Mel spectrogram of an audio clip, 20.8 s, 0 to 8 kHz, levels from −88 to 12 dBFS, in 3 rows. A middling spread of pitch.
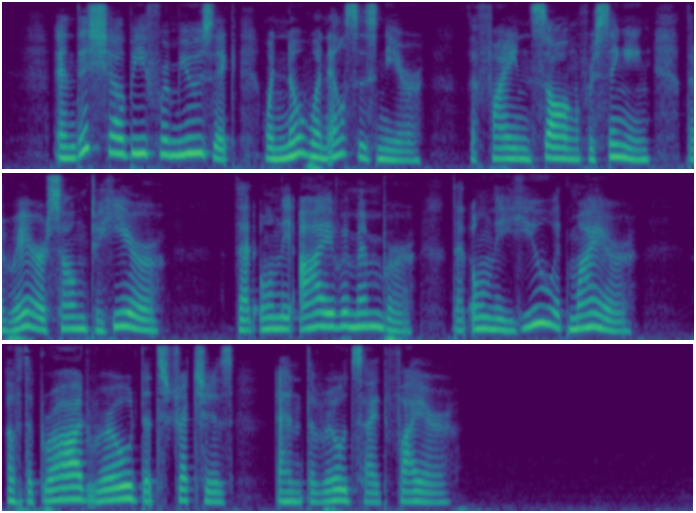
Yes: average, 4.5 semitones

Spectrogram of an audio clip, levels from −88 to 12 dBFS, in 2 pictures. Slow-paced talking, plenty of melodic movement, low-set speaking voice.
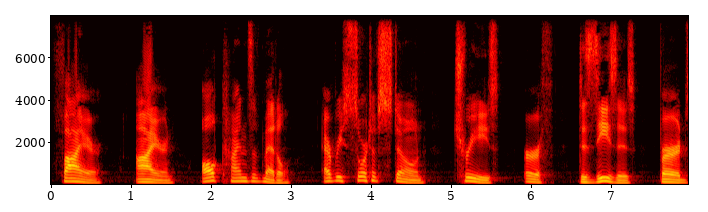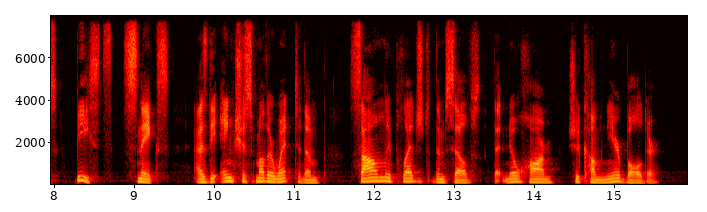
Yes: slow, 125 wpm; wide, 6.3 semitones; low, 130 Hz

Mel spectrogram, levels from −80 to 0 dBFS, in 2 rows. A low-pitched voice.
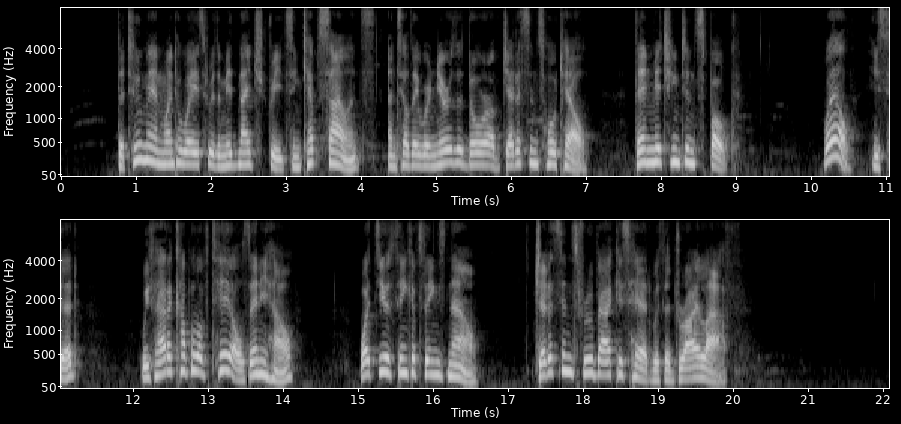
No: medium, 175 Hz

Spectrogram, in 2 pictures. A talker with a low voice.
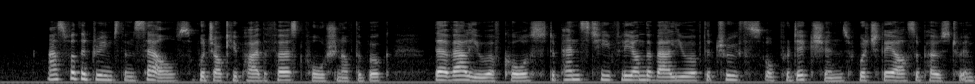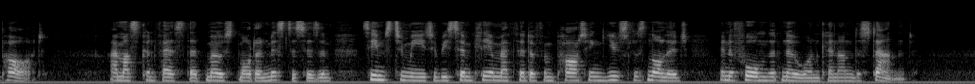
No: medium, 175 Hz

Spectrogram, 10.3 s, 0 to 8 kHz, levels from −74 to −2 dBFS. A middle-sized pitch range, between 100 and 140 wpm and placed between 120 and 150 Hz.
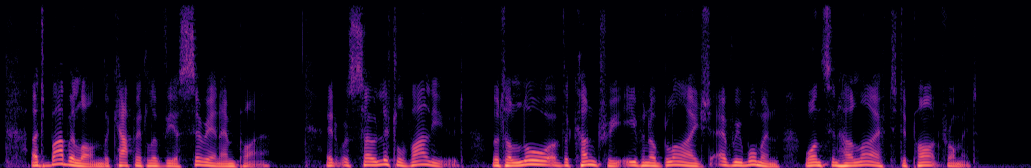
No: average, 4.7 semitones; average, 180 wpm; medium, 140 Hz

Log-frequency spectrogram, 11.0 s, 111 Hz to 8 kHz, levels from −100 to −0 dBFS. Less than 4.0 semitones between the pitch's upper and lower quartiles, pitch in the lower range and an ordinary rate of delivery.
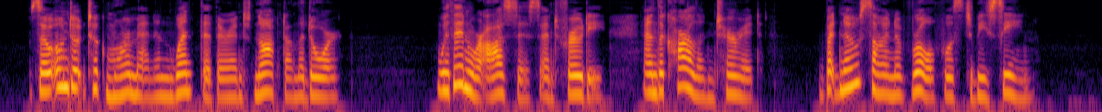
No: average, 3.4 semitones; high, 225 Hz; average, 170 wpm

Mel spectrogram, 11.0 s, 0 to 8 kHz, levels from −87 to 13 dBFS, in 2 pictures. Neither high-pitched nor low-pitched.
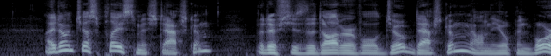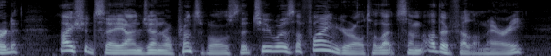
No: low, 115 Hz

